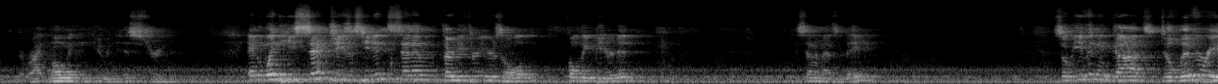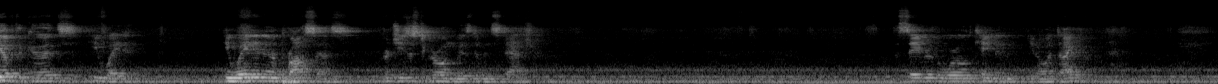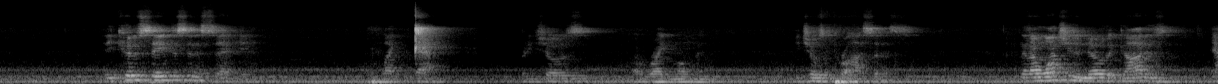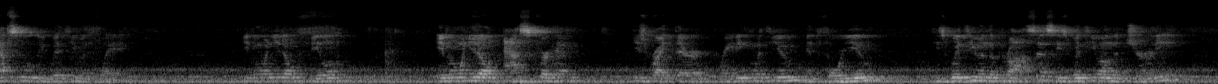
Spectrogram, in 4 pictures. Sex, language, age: male, English, 30-49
